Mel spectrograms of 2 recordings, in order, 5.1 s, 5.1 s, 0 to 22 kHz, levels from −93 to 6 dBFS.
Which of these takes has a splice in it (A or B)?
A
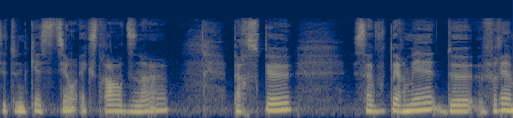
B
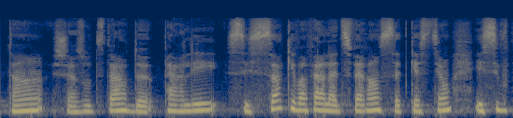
B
